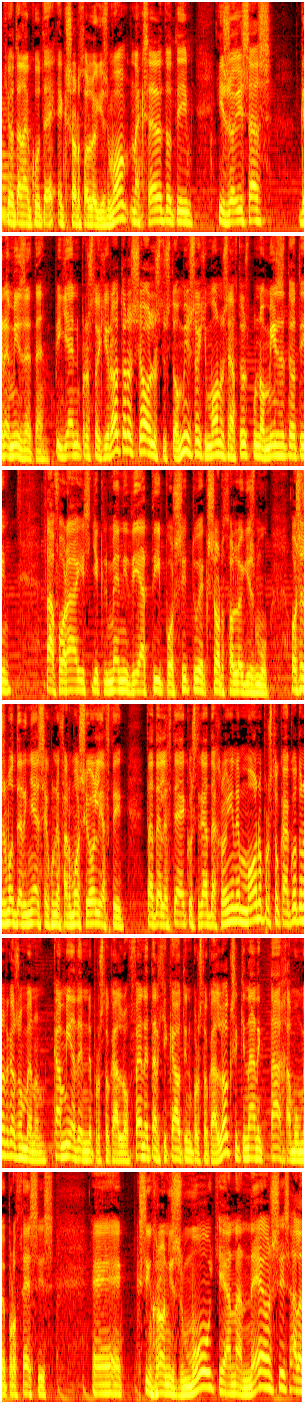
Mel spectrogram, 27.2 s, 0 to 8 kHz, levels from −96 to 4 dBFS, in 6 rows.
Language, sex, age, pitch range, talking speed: Greek, male, 30-49, 115-145 Hz, 160 wpm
